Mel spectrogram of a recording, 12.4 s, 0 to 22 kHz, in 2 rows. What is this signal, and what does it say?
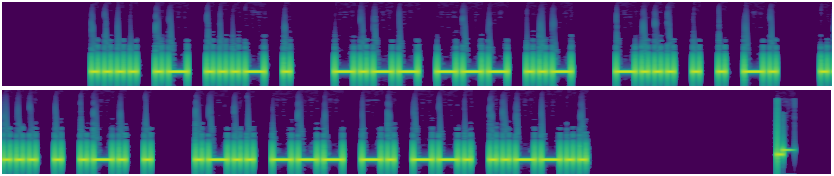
Morse code, heard as a keyed tone, about 25 wpm, 700 Hz. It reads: HAVE YOU BEEN HERE LONG?
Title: Sentences from Top 200 Words 25wpm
